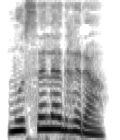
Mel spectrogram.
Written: ಮುಸಲಧಾರೆ

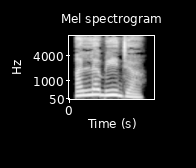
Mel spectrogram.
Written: ಅಲ್ಲಬೀಜ

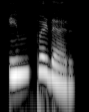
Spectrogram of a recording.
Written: ಇಂಪಡರು

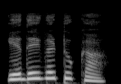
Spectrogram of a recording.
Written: ಎದೆಗುಟುಕು

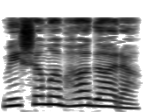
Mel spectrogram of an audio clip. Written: ವಿಷಮಭಾಗಾರ

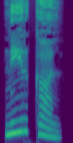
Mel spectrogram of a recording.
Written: ನೀರ್ಕಲ್

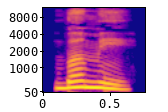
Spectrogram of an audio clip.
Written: ಬೊಮ್ಮಿ

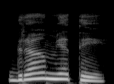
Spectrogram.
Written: ಗ್ರಾಮ್ಯತೆ

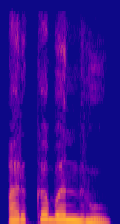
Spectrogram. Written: ಅರ್ಕಬಂಧು

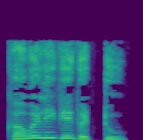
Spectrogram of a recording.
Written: ಕವಳಿಗೆಗಟ್ಟು

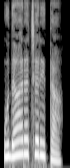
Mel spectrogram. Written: ಉದಾರಚರಿತೆ

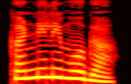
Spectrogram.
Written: ಕಣ್ಣಿಲಿಮೊಗ

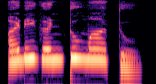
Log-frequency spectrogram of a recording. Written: ಮದು

